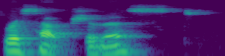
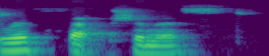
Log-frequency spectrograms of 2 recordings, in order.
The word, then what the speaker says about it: receptionist: desk and we call this person the receptionist receptionist exactly so let's try and practice that words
